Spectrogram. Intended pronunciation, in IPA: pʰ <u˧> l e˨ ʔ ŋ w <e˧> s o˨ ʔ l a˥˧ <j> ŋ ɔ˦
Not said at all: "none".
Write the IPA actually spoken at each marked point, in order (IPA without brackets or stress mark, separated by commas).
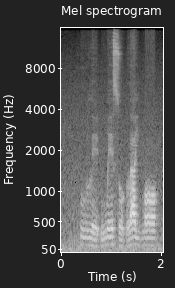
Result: u˧, e˦, j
